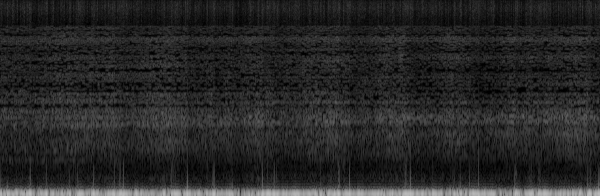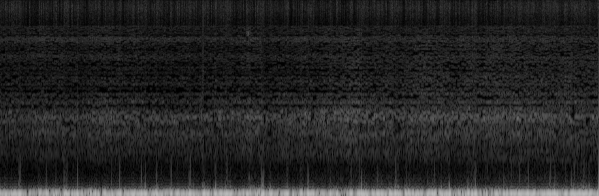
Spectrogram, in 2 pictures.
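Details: Only steady, heavy low wind rumble with crackling buffeting is heard, with no animal calls.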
